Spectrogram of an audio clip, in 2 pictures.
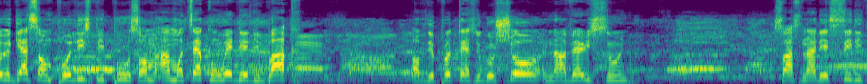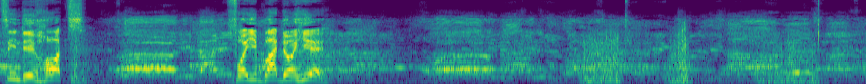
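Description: A crowd of men and women chants loudly outdoors.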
